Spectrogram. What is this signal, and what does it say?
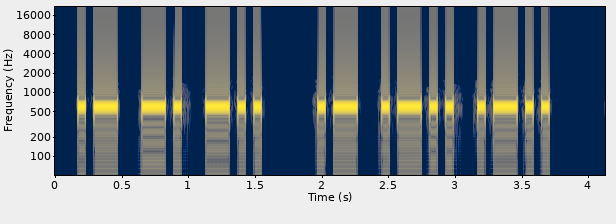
Morse code, heard as a keyed tone, about 20 wpm, 600 Hz. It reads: AND ALL
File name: cw-books / winnie-the-pooh / winnie-20wpm-page-0103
